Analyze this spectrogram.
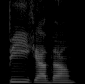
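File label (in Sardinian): "pigat", female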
